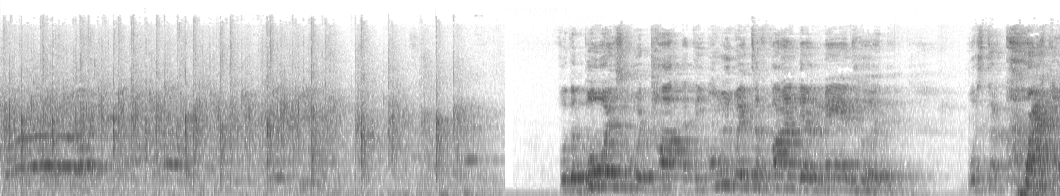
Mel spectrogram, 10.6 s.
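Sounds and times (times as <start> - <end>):
cheers and whoops: 0.0 - 2.0
crowd applause: 0.0 - 5.0
speech: 5.8 - 9.0, 9.7 - 10.5.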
